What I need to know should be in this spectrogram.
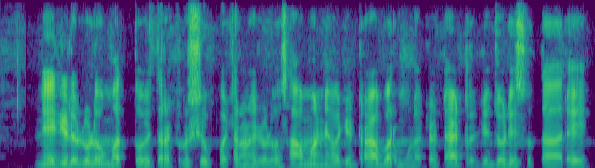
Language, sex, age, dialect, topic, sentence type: Kannada, male, 18-24, Mysore Kannada, agriculture, statement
